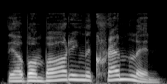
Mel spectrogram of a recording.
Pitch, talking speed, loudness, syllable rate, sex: 170 Hz, 180 wpm, -15 LUFS, 6.0 syllables/s, male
